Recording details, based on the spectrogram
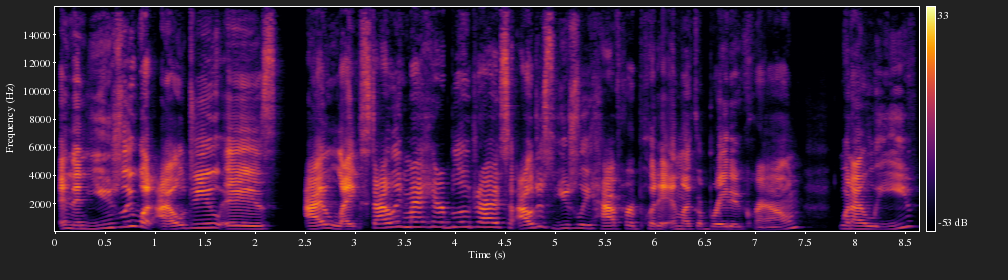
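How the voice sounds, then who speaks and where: A woman's voice: a little high, moderate pace. Chatty, laughing woman vlogger. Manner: chatty and animated, laughs often, addresses viewers as y'all. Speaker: vlogger answering viewer comments. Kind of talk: casual chat with viewers.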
